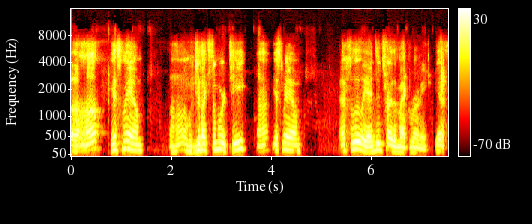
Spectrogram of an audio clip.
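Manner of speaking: hungover mumble, slightly high pitch. Acting out answering a great aunt the morning after: imitating a hungover person. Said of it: "your eyeballs hurt every time you, like, move 'em".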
